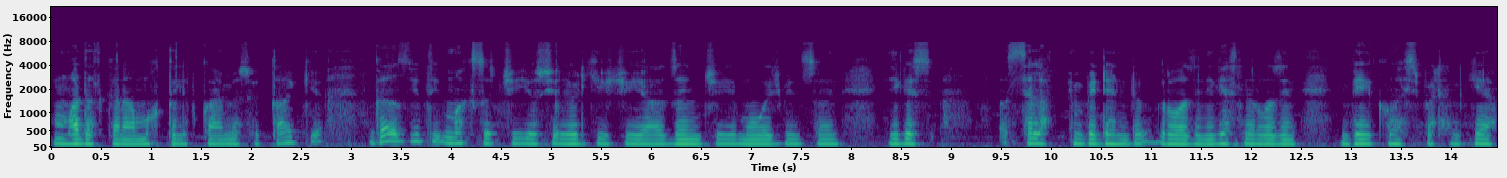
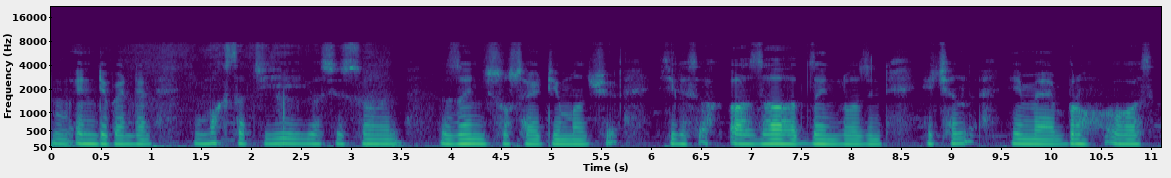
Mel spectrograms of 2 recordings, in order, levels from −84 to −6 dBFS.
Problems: constant background noise, low volume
